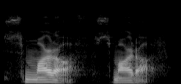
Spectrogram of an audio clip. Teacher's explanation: When you say it together, the T changes to a fast D.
